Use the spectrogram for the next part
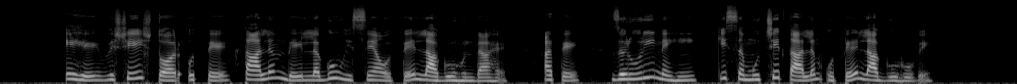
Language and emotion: Punjabi, neutral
